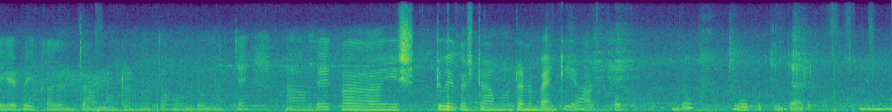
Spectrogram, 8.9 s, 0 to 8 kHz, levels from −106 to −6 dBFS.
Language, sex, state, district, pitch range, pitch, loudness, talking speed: Kannada, female, Karnataka, Shimoga, 200-225 Hz, 210 Hz, -29 LUFS, 110 wpm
